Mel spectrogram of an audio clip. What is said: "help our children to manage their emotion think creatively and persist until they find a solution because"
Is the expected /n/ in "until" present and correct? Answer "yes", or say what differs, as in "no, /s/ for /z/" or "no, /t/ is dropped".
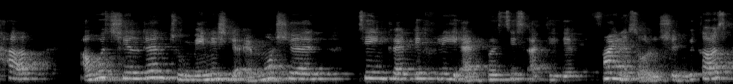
no, /n/ is dropped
